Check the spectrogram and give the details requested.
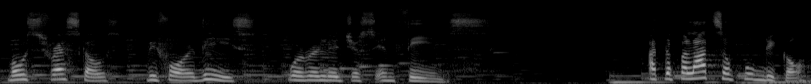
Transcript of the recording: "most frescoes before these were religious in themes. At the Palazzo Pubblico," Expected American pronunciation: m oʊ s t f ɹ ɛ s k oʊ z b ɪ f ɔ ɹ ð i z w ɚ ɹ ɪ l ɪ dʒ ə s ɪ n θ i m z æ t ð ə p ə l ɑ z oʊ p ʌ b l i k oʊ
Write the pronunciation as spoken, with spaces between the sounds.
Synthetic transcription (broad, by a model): m oʊ s t f ɹ ɛ s k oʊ s b ɪ f ɔ ɹ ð i s w ɚ ɹ ɪ l ɪ dʒ ə s ɪ n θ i m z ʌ t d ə p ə l ɑ s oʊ p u b l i k oʊ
